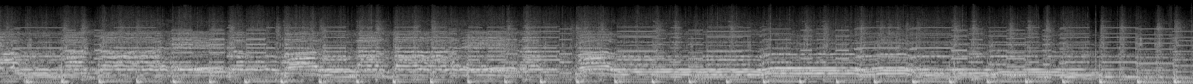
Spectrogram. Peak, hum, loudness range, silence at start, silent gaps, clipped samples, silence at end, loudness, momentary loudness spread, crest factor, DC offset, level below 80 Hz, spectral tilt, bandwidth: -2 dBFS; none; 1 LU; 0 s; none; under 0.1%; 0 s; -16 LUFS; 2 LU; 14 dB; under 0.1%; -38 dBFS; -5 dB/octave; 17.5 kHz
